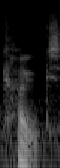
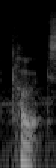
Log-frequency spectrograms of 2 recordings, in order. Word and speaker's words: coax: attempt to cut coax the word coax is spelled weirdly and I often read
